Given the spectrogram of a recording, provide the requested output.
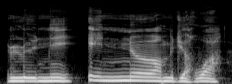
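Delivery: ordinary delivery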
